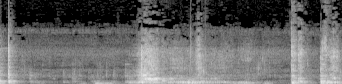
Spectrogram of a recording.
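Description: Metal spoon stirring cauliflower florets in a hot wok, with a burst of sizzling and scraping about two seconds in. A sharp knock of the spoon against the pan comes at the start and another near the end.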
